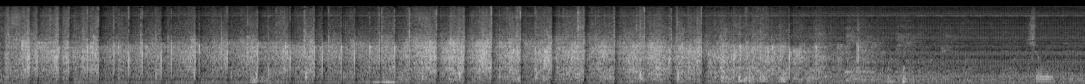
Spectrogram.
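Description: Audience applause: a dense, crackling wash of many hands clapping at a steady, fairly loud level for around nine seconds before thinning and tapering off at the end.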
